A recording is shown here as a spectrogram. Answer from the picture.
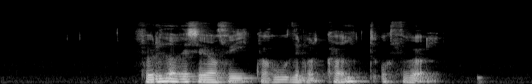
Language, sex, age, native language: Icelandic, male, 20-29, Icelandic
